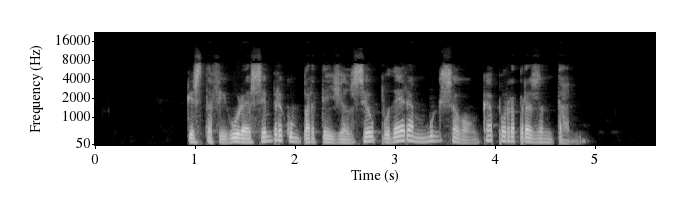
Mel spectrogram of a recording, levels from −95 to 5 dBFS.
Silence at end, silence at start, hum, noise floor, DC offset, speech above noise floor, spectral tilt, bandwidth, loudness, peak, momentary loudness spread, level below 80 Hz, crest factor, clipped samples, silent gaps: 0.7 s; 0.9 s; none; -87 dBFS; under 0.1%; 65 dB; -5.5 dB/octave; 10 kHz; -23 LUFS; -6 dBFS; 8 LU; -58 dBFS; 18 dB; under 0.1%; none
